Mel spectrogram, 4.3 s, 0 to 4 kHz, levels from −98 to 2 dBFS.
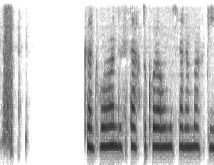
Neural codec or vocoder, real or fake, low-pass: none; real; 3.6 kHz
